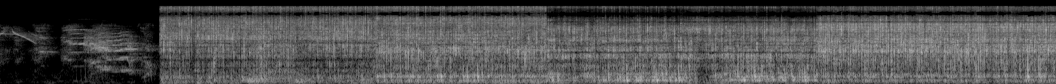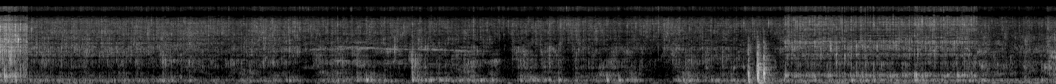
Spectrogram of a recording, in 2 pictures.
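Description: Water running steadily from a tap, starting suddenly after a brief chicken cluck, with a few abrupt jumps in level and dropping to a quieter, steady flow about halfway through.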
